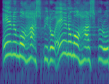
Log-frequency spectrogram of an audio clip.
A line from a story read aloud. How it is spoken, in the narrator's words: the children would shout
